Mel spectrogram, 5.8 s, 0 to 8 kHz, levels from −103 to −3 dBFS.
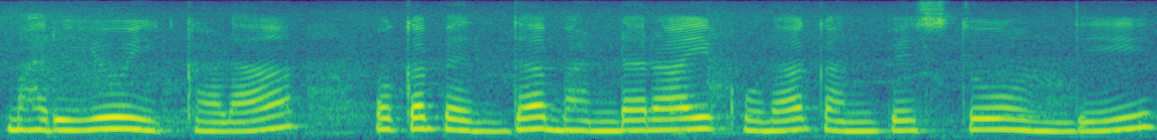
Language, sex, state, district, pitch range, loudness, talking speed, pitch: Telugu, male, Andhra Pradesh, Sri Satya Sai, 210-235 Hz, -15 LUFS, 85 wpm, 225 Hz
